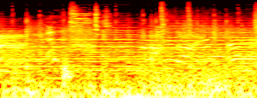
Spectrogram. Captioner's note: sword unsheathed; metal clanging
